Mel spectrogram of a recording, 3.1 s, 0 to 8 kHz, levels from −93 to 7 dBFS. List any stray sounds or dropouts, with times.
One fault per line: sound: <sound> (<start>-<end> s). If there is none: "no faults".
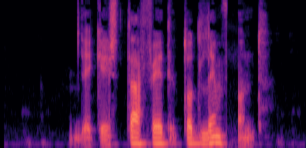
sound: dropout (2.3-2.4 s)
